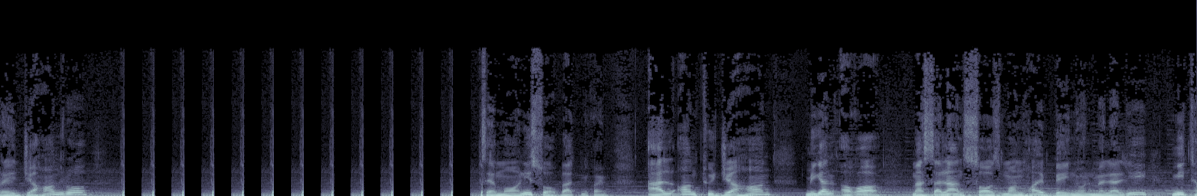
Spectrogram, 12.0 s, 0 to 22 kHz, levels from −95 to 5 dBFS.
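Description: The playback likely stalled from 1.25 to 4.83 s, retrying over and over with nothing new to play, which produces a stutter with silent gaps. Each retry replays the same fragment of about 115 ms, then drops into roughly 184 ms of digital silence, so the burst returns twelve times at an even 299 ms pace. It sounds mechanical and clipped, and whatever audio belonged in that stretch never arrives.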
